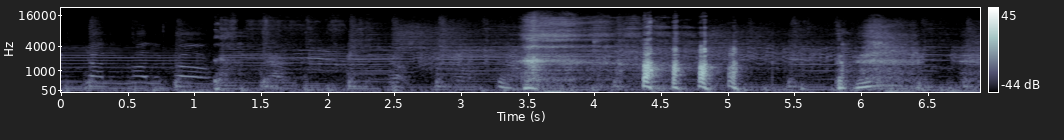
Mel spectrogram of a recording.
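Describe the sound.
A cat meows loudly and insistently nearby, several drawn-out, almost child-like cries in quick succession, while people laugh and talk in the background.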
